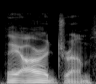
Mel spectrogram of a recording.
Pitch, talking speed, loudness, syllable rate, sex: 85 Hz, 190 wpm, -15 LUFS, 4.4 syllables/s, male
